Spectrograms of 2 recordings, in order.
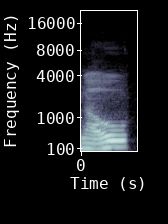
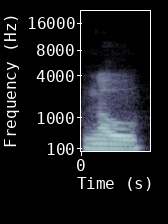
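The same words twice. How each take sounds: First: The word is said with a rising tone. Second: The word is said with a low tone. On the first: "often compresses into a rising tone" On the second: "it's like so reduced that it just becomes a low"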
